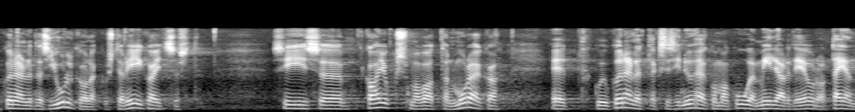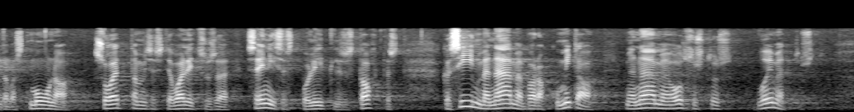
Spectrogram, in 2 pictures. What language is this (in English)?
Estonian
